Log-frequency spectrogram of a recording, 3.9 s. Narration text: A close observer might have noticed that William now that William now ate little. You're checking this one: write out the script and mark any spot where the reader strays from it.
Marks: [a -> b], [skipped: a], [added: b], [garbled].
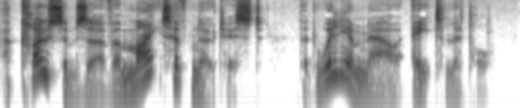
A close observer might have noticed that William now [skipped: that William now] ate little.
